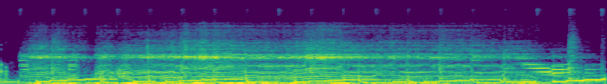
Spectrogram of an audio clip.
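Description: Dirt bike engine revving on a steep hill climb, its pitch wavering up and down with the throttle, over background music.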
